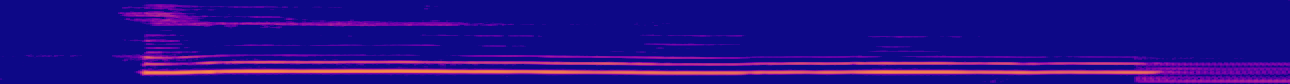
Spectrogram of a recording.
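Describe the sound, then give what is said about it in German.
A wolf lets out one long, steady howl, loud, holding a single pitch for several seconds before breaking off into a brief low rumble. “Und vor lauter Enttäuschung und Hunger fing er an zu jaulen.”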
